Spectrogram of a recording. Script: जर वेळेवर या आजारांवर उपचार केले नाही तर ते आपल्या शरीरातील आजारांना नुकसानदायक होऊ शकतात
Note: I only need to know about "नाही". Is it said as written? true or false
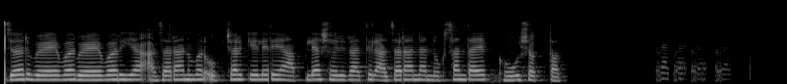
false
